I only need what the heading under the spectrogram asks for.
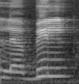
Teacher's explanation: अलिफ को स्किप कर देंगे, बा को लाम से मिलाएंगे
